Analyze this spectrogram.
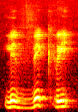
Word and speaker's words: للذكر: Lam has no sign, no sound. للذكر من الذهب.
